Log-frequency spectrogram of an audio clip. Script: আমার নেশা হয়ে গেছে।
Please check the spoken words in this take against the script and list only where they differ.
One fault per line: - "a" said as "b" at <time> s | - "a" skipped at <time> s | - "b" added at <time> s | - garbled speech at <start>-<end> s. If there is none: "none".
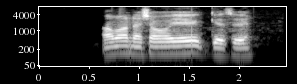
none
